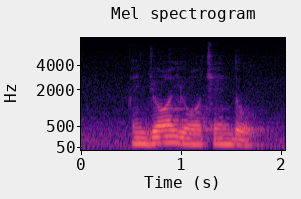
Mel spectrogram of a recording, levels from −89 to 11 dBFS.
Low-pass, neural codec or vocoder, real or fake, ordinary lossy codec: 7.2 kHz; none; real; none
